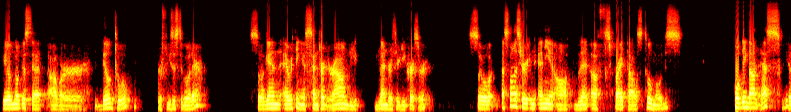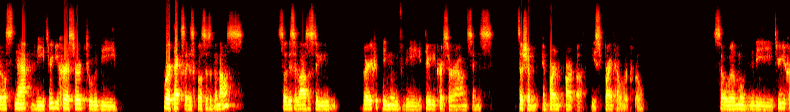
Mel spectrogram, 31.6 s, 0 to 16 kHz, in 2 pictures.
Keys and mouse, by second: 4.6 middle click, 5.5 middle click, 7.7 shift+middle click, 8.8 middle click, 13.9 middle click, 15.0 s, 26.5 middle click, 28.5 middle click, 28.9 middle click, 29.8 s.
